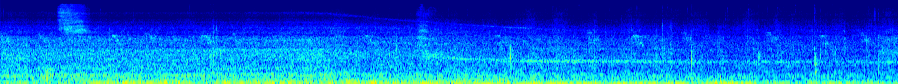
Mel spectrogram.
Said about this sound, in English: I think there's a train there as well. Oh yeah, we'll show you the Shepley train station.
